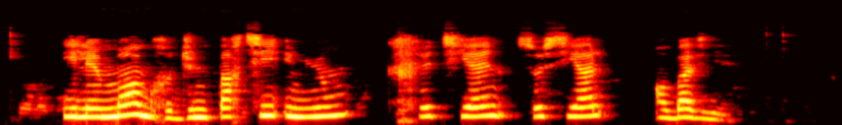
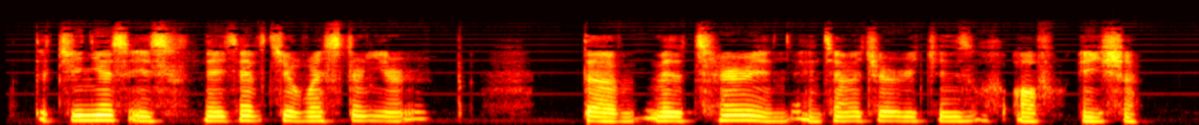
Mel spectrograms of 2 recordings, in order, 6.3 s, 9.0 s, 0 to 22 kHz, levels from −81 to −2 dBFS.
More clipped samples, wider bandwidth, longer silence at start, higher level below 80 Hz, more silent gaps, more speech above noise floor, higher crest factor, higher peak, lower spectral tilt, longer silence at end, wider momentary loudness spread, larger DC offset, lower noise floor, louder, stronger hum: neither; second, 7.8 kHz vs 11 kHz; about the same, 0.2 s vs 0.25 s; about the same, -64 dBFS vs -60 dBFS; neither; first, 44 dB vs 32 dB; second, 14 dB vs 20 dB; about the same, -2 dBFS vs 0 dBFS; about the same, -3 dB/octave vs -3 dB/octave; first, 0.9 s vs 0.45 s; first, 16 LU vs 11 LU; neither; first, -58 dBFS vs -50 dBFS; about the same, -15 LUFS vs -17 LUFS; neither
